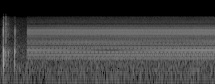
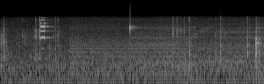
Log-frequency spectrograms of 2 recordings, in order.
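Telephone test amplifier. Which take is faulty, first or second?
first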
